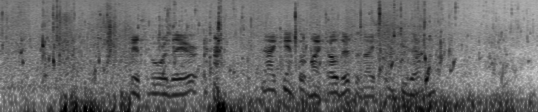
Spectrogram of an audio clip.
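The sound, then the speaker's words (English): Kayak paddles dip and splash through water in a few soft, low strokes as kayaks are paddled over old tree stumps just under the surface at a falling tide, with steady wind rumbling across the microphone and a voice murmuring faintly underneath. “And as the tide falls further and further, it becomes clear that another world is emerging, a past one, when a forest stood right where we're paddling in our kayaks.”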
